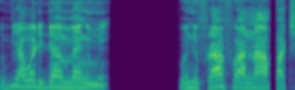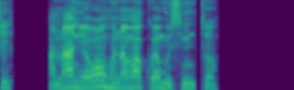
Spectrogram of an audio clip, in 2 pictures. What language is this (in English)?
Akan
